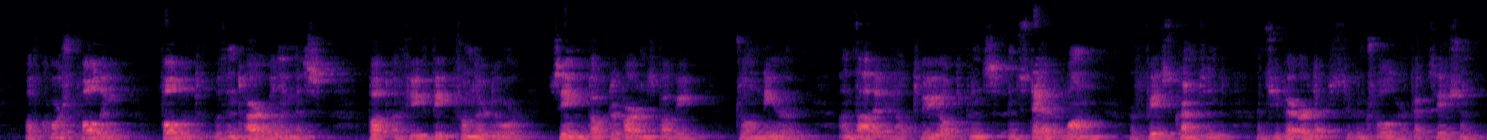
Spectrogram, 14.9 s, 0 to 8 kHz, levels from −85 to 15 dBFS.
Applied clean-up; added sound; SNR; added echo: none; none; none; reverberation time 0.9 s.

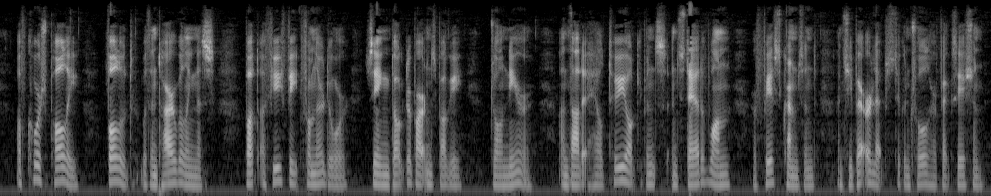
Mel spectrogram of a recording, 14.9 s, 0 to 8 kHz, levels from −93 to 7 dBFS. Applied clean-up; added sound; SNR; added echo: none; none; none; none.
